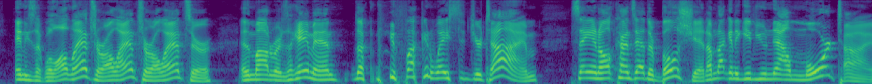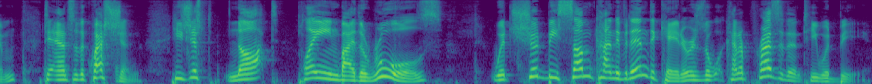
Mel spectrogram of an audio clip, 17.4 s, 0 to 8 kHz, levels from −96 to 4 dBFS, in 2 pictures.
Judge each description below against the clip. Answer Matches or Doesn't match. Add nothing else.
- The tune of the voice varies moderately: Doesn't match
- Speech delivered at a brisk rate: Matches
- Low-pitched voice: Doesn't match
